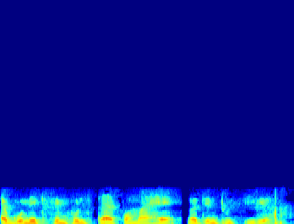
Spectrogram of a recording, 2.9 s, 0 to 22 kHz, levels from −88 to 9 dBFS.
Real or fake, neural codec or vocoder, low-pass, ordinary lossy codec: real; none; 3.6 kHz; AAC, 16 kbps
